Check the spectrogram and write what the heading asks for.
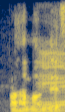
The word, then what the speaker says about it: Bahamondes: Bahamondes, yes.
